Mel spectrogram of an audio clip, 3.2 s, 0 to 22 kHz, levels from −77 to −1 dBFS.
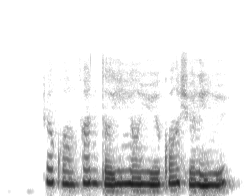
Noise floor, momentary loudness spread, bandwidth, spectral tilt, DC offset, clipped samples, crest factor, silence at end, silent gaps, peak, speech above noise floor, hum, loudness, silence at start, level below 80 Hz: -72 dBFS; 8 LU; 5 kHz; -9.5 dB/octave; under 0.1%; under 0.1%; 12 dB; 0.3 s; none; -6 dBFS; 55 dB; none; -18 LUFS; 0.6 s; -60 dBFS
